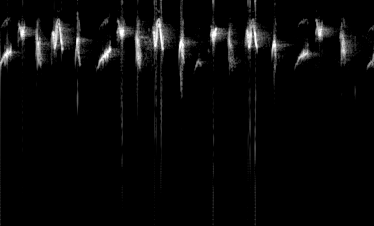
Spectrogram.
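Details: Mimicry-filled isian song of a local long-tailed shrike from Boja: quick sequence of loud, high chirps, rising and falling slurred whistles, and crisp click-like notes in a busy, uneven rhythm.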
